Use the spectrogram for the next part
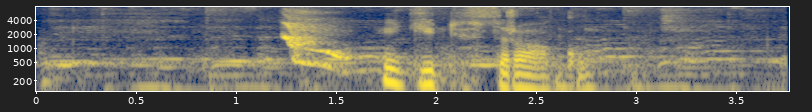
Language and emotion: Russian, angry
